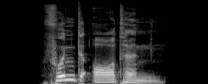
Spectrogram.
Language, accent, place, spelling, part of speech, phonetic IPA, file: German, Germany, Berlin, Fundorten, noun, [ˈfʊntˌʔɔʁtn̩], De-Fundorten.ogg
- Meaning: dative plural of Fundort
